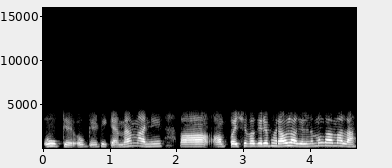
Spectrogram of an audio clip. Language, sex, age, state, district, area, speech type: Marathi, female, 18-30, Maharashtra, Wardha, urban, conversation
